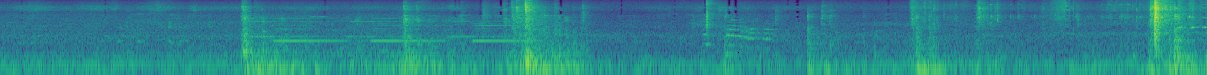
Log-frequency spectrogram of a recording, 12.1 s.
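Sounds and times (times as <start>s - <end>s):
train interior rumble: 0.0s - 12.0s
knocks and clunks: 2.4s - 6.0s
faint steady tones: 2.5s - 6.0s.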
